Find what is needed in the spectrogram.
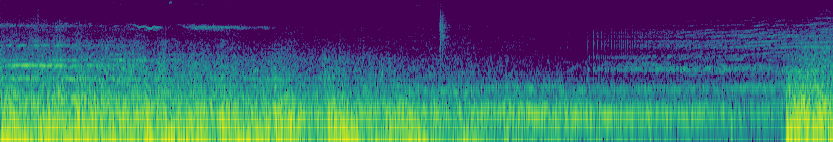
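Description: Low, dark rumbling drone of an intro soundtrack, fading gradually. A sudden louder rumble hits just before the end.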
